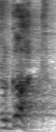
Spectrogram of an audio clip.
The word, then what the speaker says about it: ricotta: It's not ricotta. It's rigot. R-U-got. Rigot. That's exactly how you say it.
